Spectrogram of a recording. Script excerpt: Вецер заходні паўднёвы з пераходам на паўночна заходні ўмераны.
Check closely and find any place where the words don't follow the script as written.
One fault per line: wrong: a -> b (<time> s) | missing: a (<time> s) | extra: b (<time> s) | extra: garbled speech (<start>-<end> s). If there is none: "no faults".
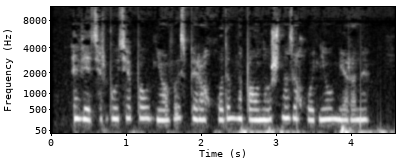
wrong: заходні -> будзе (0.8 s)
